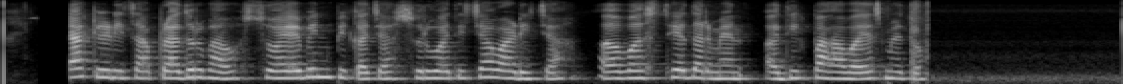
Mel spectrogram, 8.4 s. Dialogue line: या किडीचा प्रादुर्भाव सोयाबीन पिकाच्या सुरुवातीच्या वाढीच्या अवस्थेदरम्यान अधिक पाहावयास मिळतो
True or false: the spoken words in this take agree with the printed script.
true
